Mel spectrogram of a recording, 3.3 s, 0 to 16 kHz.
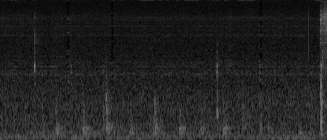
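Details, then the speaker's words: Honda Dio 34 scooter that won't start, recently bought, engine disassembled and turned by hand: faint dry clicks about three a second from a worn crankshaft main bearing. "звук шату підшипника і все і в мене зразу падає настрі"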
